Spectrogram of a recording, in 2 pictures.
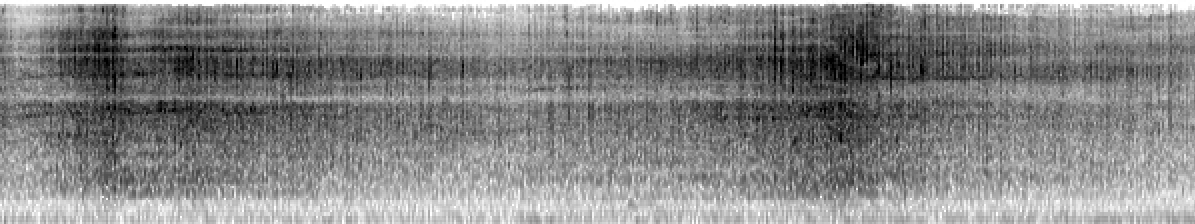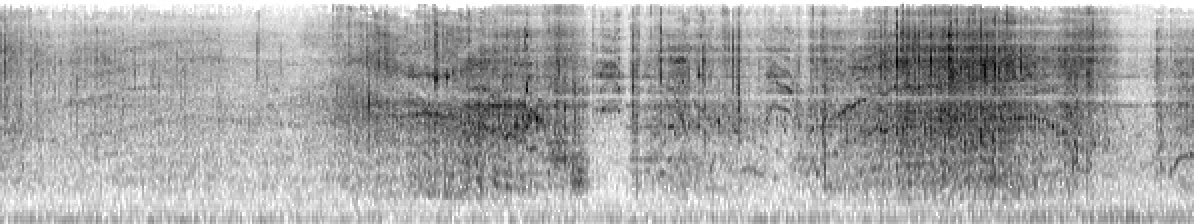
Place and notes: an older man is demonstrating his remote controlled model car on a platform below the market area. he comes here daily, with cars, helicopters and UFOs.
